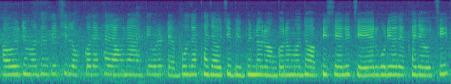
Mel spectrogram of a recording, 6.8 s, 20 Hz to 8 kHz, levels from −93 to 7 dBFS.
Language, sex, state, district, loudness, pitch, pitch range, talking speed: Odia, female, Odisha, Malkangiri, -13 LUFS, 260 Hz, 250-265 Hz, 170 wpm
